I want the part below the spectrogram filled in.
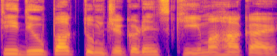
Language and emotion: Goan Konkani, neutral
